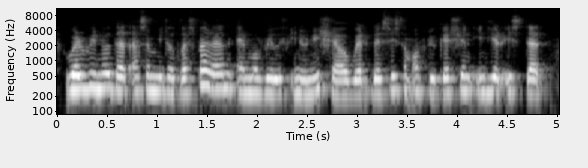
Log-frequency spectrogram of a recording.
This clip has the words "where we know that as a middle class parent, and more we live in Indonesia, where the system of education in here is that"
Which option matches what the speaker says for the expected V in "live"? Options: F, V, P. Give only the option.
F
